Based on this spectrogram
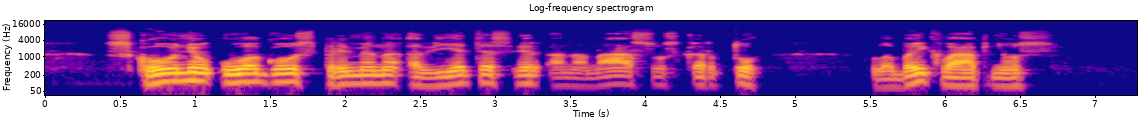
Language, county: Lithuanian, Marijampolė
